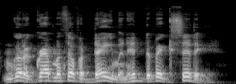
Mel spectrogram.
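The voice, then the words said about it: Old-timey American accent. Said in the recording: “I've started talking in, like, a old-timey American accent.”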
